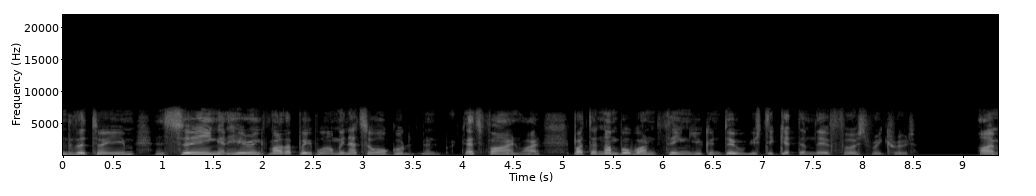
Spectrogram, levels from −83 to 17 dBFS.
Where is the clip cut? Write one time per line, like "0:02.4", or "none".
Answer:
none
